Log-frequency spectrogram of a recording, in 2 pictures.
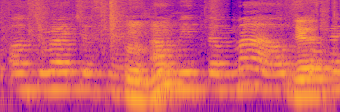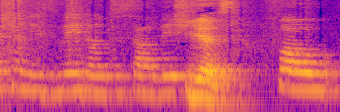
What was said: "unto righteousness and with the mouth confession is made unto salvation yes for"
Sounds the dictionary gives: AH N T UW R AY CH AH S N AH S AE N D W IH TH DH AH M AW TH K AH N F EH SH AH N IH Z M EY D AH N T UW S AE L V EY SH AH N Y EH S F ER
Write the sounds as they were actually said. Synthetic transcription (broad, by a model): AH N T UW R AY CH AH S N AH S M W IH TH DH AH M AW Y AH F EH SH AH N IH Z M EY D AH N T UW S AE L V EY AH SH Y EH S F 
